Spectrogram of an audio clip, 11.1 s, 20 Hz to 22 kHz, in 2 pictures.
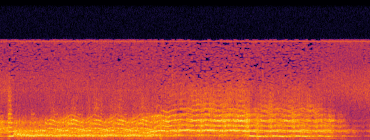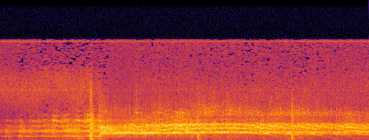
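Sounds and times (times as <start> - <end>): steady synthesizer tone: 0.0 - 9.5.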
